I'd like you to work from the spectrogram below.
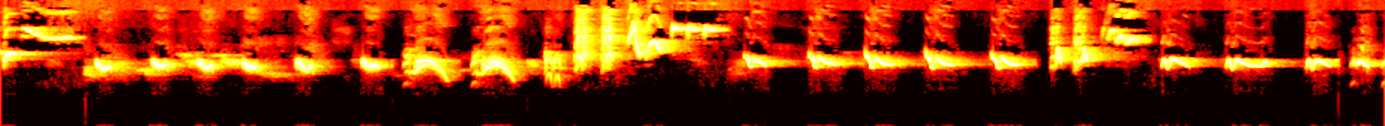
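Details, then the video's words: Singing song thrush: a brief high whistle, then a long string of short looping notes repeated in steady rhythm. A shrill scratchy flourish breaks the middle, then another run of repeated clear phrases follows. "SONIDO de ZORZAL COMÚN CANTANDO"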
